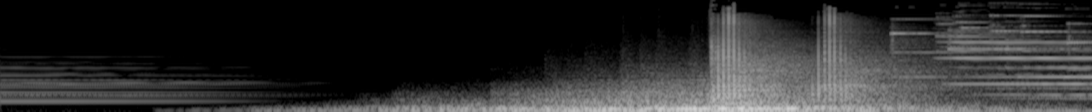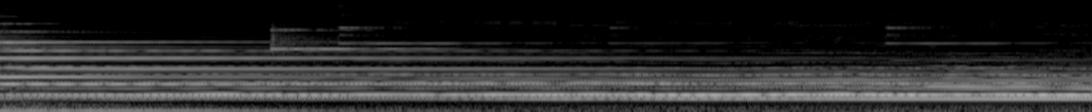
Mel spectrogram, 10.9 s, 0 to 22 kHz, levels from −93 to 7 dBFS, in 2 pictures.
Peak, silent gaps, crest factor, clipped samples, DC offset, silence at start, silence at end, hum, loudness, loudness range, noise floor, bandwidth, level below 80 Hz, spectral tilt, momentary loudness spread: -4 dBFS; none; 28 dB; under 0.1%; under 0.1%; 0 s; 0 s; none; -31 LUFS; 12 LU; -62 dBFS; 17.5 kHz; -36 dBFS; -5.5 dB/octave; 17 LU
